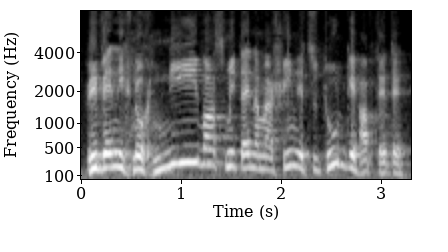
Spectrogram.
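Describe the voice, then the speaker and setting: An actor playing a good-natured, harried older master carpenter with a Bavarian accent in a children's radio play, homely and grumbling. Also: male voice, high-pitched, expressive, moderate pace. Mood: flustered, relieved. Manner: homely, grumbling, chuckling indulgently.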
